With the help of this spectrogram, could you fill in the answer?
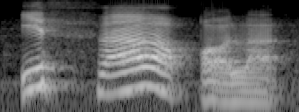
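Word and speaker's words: اثّاقل: dalam kaidahnya jaza fihi, boleh mengganti, tidak membacanya dengan tasaqola tetapi diganti dengan huruf yang sejenis dengan sa lagi. Nah, dengan huruf taknya itu tetapi diidghamkan langsung sehingga menjadi itsaqala.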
